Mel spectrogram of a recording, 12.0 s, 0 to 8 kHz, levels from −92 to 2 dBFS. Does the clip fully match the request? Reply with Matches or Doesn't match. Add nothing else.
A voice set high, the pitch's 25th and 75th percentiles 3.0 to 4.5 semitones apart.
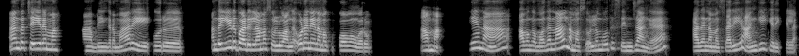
Doesn't match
